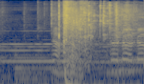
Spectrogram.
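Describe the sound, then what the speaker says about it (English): Glass mirror shattering in the video game Slay the Princess: one sharp crash near the middle, loud and close, with a low boom beneath the breaking glass and a tinkling tail over a background game score. "el estruendo de un vidrio que estalla"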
